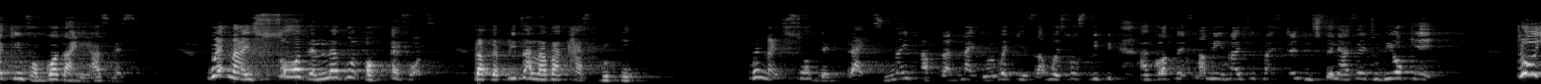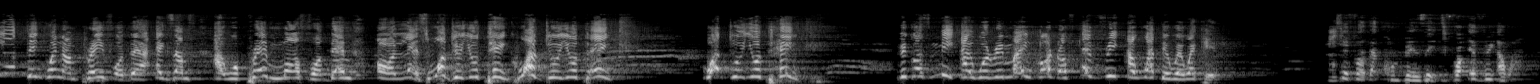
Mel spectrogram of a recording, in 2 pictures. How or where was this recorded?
large echoing room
